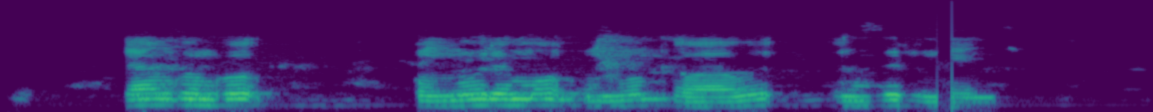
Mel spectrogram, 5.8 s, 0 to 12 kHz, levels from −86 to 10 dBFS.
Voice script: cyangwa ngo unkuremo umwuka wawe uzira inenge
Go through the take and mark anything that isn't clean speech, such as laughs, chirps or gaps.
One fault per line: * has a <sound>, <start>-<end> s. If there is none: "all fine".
* has a dropout, 4.7-4.8 s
